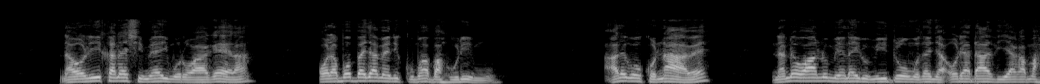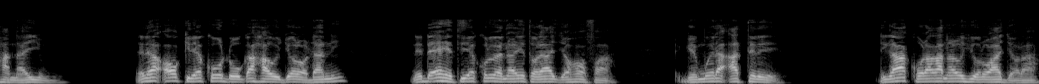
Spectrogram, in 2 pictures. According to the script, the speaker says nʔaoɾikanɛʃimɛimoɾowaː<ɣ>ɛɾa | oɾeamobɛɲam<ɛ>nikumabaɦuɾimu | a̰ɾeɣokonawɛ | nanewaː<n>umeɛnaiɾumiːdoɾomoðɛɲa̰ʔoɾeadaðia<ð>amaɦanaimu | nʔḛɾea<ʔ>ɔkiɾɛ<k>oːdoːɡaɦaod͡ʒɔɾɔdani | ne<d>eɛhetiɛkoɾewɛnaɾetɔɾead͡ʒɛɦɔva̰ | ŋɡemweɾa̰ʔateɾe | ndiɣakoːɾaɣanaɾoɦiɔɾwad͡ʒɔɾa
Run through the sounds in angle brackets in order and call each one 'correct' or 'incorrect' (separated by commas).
correct, correct, correct, incorrect, correct, correct, correct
